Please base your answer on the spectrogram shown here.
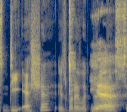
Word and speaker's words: Esche: It's ash, and in German it's Die Esche is what I looked up.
